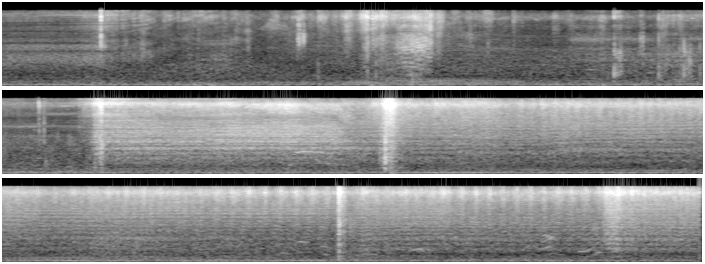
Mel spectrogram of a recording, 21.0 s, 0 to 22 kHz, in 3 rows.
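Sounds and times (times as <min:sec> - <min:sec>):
firework fountain hissing: 0:00.0 - 0:21.0
sharp firework pop: 0:07.9 - 0:10.0, 0:10.7 - 0:11.4.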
